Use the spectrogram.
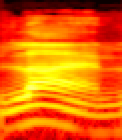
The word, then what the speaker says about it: loin: लॉयन मतलब होता है कुछ और, लॉयन मतलब होता है कमर।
